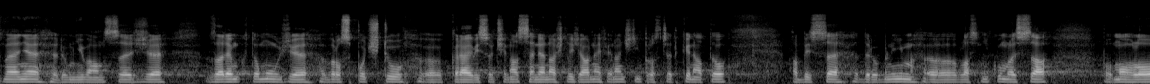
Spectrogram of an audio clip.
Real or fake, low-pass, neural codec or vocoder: fake; 10.8 kHz; vocoder, 24 kHz, 100 mel bands, Vocos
